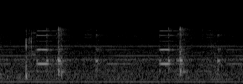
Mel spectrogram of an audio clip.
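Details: LaCie 1 TB external hard drive that suddenly stopped working: faint sharp clicks and short chirps about once a second after power-on, failing to spin up. Owner suspects the power supply, not confirmed.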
